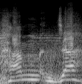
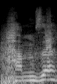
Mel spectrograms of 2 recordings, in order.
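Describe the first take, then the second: First: The middle consonant is a 'j' sound. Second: The middle consonant is a 'z' sound. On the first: The speaker calls it wrong. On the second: The speaker calls it right.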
